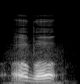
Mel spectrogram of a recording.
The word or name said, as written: Hobo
